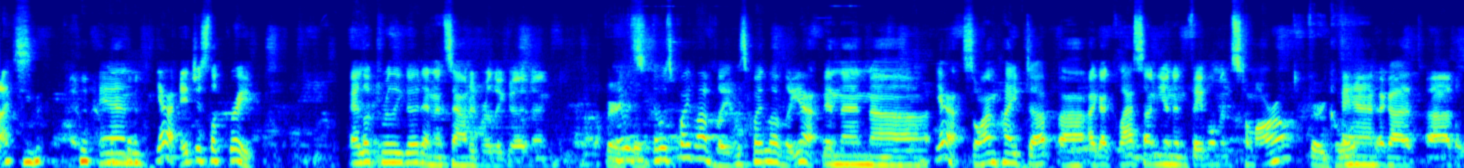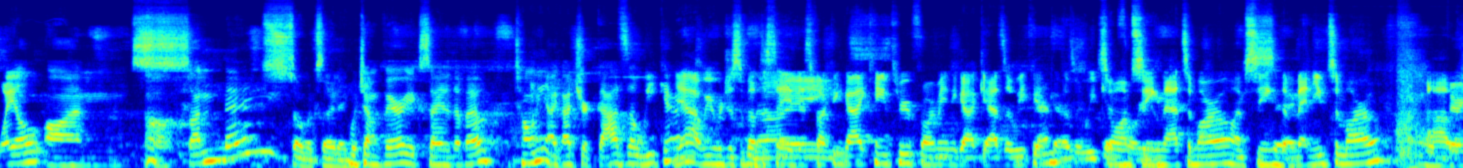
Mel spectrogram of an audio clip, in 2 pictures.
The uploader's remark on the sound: The boyz were on location at TIFF '22.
